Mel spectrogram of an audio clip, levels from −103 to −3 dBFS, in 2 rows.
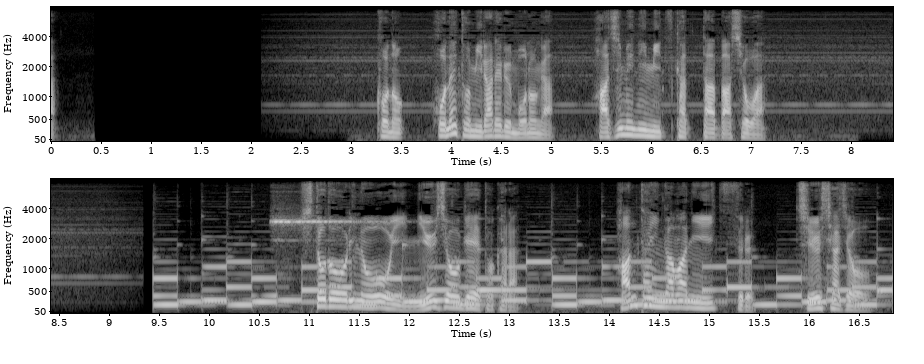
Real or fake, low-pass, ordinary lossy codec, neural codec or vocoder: real; 7.2 kHz; none; none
